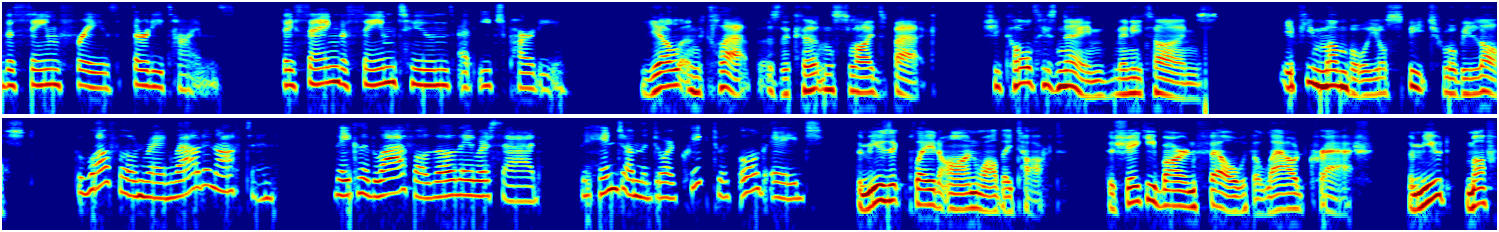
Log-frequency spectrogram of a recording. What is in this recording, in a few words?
Ideal microphone sample; Skullcandy Dime 2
